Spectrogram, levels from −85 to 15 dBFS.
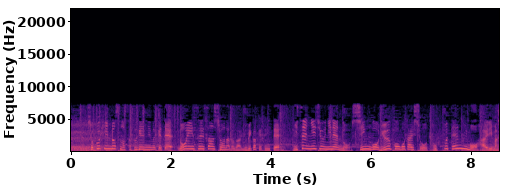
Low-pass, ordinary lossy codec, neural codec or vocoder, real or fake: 7.2 kHz; none; none; real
